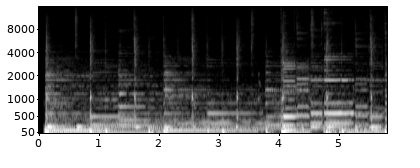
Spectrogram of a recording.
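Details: Strummed acoustic guitar music plays throughout, with no animal sound present.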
